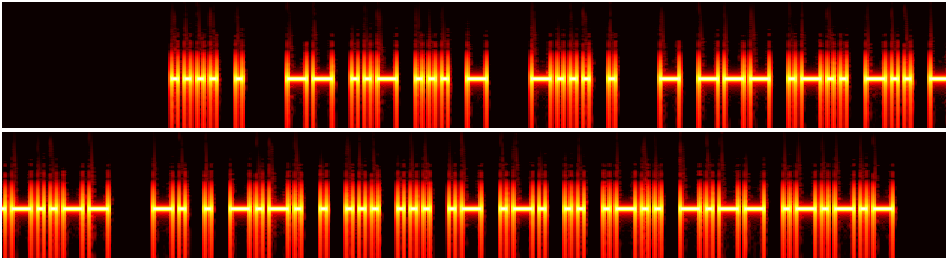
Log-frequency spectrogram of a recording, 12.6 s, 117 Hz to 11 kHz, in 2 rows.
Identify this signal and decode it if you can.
Morse code, heard as a keyed tone, about 28 wpm, 700 Hz. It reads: HE MUST BE TOLD, NECESSARILY.
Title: Sentences from Top 1400 Words 28wpm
